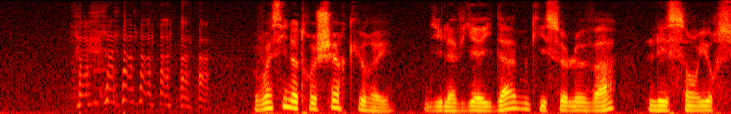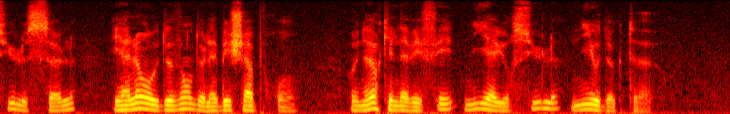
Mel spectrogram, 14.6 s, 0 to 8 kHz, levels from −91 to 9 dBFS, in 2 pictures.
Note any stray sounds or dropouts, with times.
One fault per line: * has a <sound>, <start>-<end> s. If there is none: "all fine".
* has a laugh, 0.7-2.1 s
